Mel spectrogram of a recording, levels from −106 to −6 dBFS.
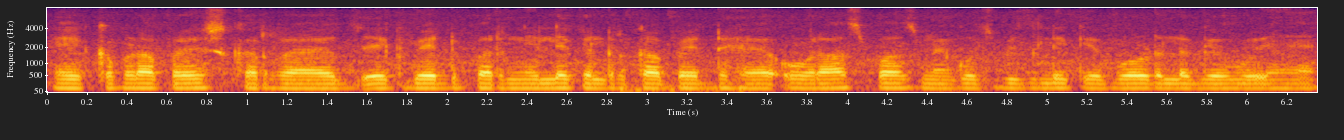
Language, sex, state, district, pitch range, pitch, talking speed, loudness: Hindi, male, Rajasthan, Bikaner, 115-120 Hz, 120 Hz, 225 wpm, -19 LUFS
